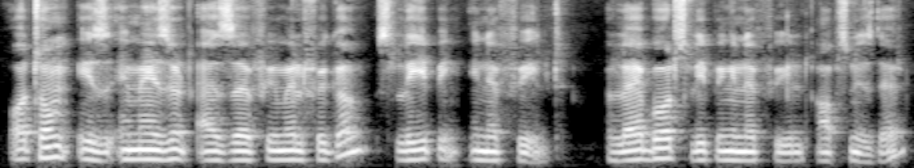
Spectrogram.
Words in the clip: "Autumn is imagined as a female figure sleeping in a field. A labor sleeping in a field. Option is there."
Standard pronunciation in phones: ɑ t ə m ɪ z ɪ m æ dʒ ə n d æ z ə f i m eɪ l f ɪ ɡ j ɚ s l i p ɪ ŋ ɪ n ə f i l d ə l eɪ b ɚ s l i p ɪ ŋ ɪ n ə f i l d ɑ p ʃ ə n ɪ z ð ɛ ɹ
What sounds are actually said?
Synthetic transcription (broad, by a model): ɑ t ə m ɪ z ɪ m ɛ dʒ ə d æ z ə f i m eɪ l f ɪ ɡ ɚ s l i p ɪ ŋ ɪ n ə f i l d ə l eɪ b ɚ s l i p ɪ ŋ ɪ n ə f i l d ɑ p ʃ ə n ɪ z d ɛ ɹ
